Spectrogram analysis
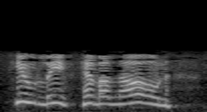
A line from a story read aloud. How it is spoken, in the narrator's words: Sansa screamed at her sister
